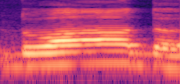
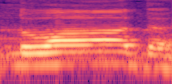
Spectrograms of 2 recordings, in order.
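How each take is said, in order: No difference in how they are said.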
